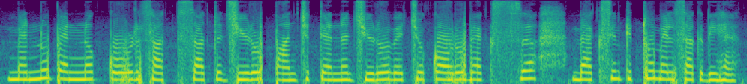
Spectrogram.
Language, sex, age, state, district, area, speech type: Punjabi, female, 18-30, Punjab, Barnala, urban, read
